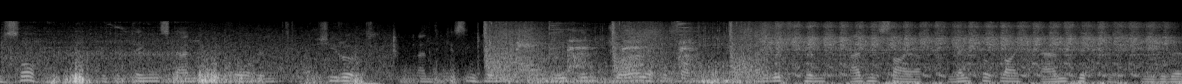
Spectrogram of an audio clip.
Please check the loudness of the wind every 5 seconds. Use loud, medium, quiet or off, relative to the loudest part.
loud, medium, quiet.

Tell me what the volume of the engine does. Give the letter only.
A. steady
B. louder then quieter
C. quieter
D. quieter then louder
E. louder
D.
